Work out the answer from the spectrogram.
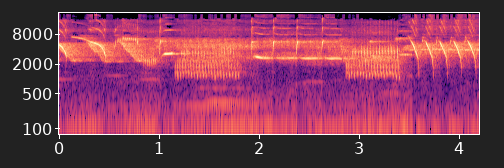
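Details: Canary singing a training song for young canaries learning long rolls: sweeping whistles give way to dense buzzy rolls alternating high and low, closing with quick descending chips.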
